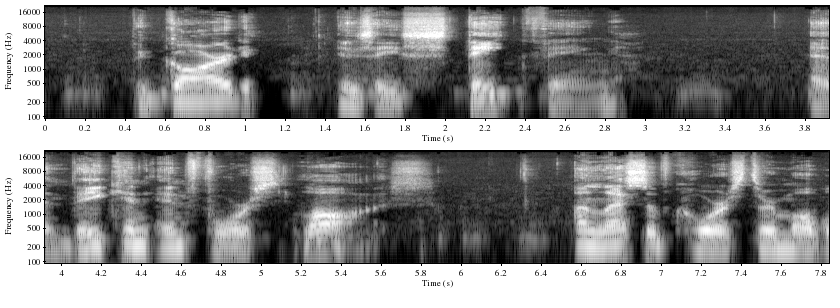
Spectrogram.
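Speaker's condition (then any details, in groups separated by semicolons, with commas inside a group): No condition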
